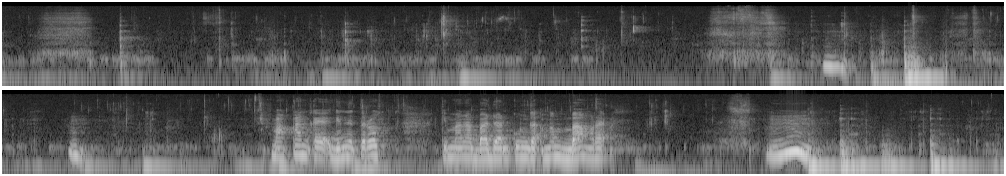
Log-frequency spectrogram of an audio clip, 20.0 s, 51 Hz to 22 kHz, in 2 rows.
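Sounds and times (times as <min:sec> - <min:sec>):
wet chewing and mouth smacks: 0:01.9 - 0:06.8, 0:07.8 - 0:12.8, 0:16.4 - 0:17.6
person humming: 0:08.2 - 0:08.6, 0:10.6 - 0:11.0, 0:17.6 - 0:18.5.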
